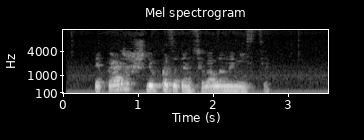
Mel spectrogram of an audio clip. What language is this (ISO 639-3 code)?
ukr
